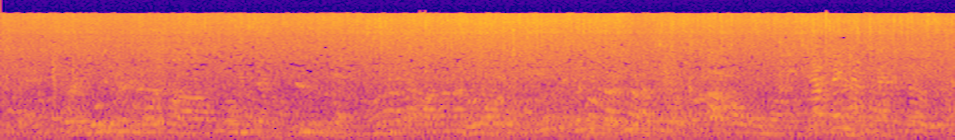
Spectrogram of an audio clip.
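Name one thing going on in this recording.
Meat sizzles on a hot grill plate.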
